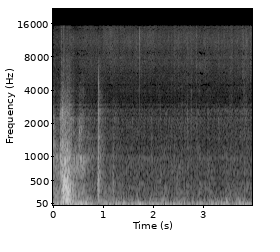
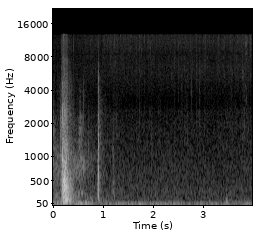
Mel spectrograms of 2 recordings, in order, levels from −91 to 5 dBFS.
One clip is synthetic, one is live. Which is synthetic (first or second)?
first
